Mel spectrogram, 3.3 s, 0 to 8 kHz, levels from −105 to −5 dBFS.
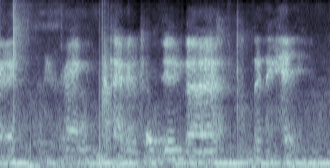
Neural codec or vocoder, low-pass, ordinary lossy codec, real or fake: codec, 16 kHz, 2 kbps, FreqCodec, smaller model; none; none; fake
